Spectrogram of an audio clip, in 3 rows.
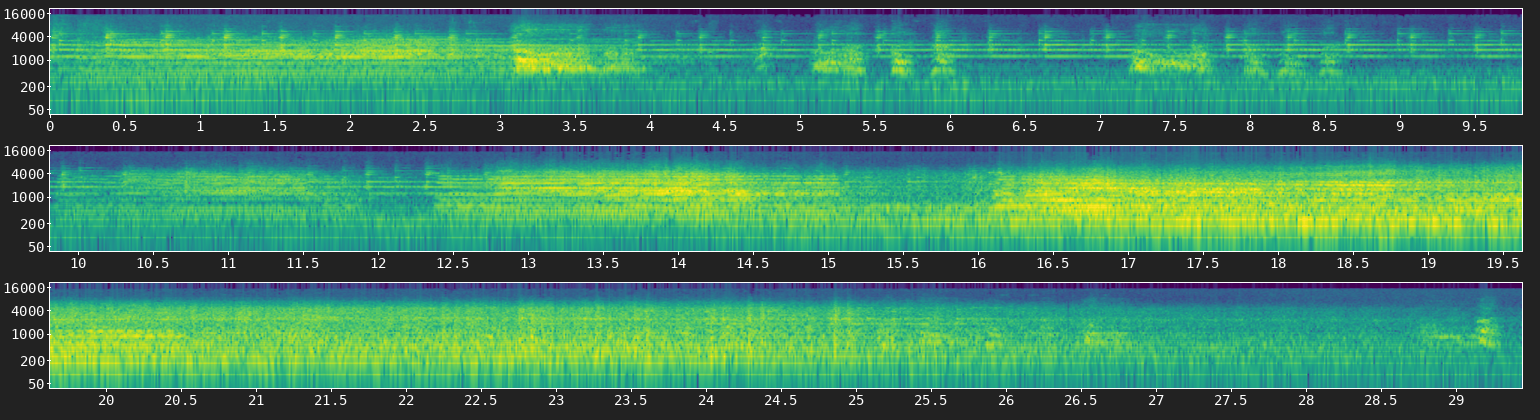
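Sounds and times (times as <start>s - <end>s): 
high-speed train horn blasts: 0.0s - 5.4s, 9.8s - 20.7s
high-speed train rushing past a crossing: 0.0s - 29.4s.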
